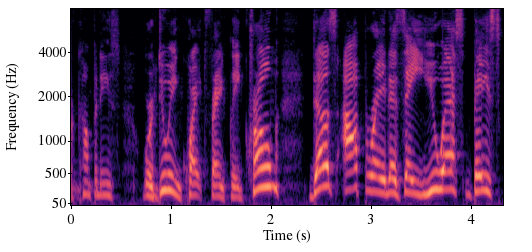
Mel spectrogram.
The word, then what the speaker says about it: CROM: CROM. No, it's pronounced CROM. Shiny and chrome.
